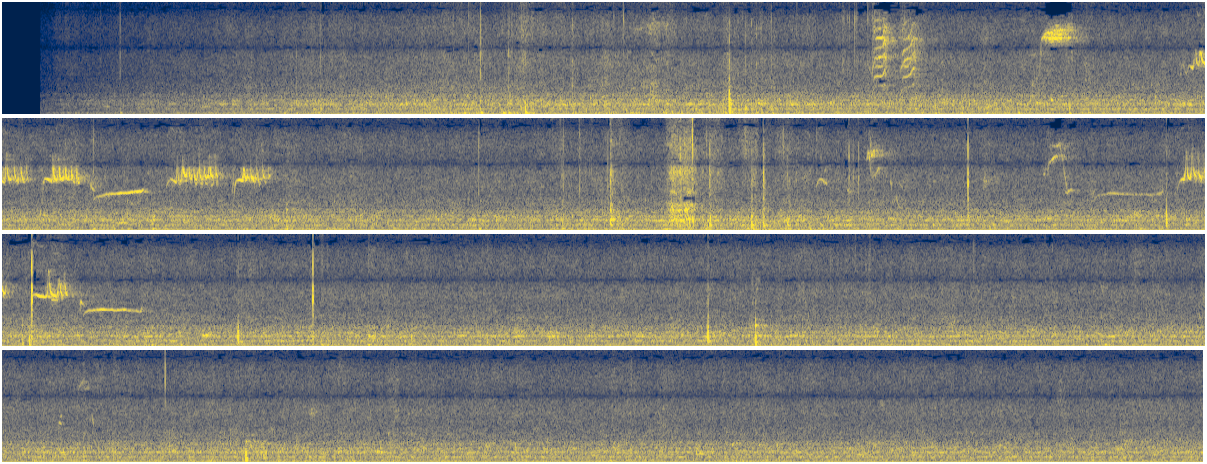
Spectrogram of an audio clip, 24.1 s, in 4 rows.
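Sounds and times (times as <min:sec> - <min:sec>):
small birds calling: 0:02.8 - 0:07.6, 0:09.2 - 0:13.0.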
